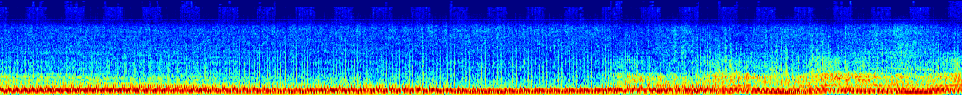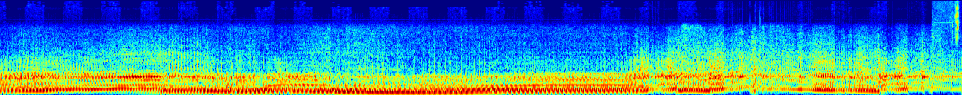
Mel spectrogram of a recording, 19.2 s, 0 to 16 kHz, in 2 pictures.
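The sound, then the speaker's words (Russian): The engine of a Soviet VAZ-2101 (Zhiguli) sedan rumbles steadily, its pitch rising and falling through several revs, with a louder surge near the end; no one speaks. “С конвейера Волжского автомобильного завода сошли первые автомобили ВАЗ-2101.”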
